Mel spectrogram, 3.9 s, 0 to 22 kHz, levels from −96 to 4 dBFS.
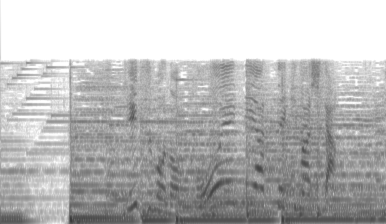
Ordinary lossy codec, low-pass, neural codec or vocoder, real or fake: none; 7.2 kHz; none; real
